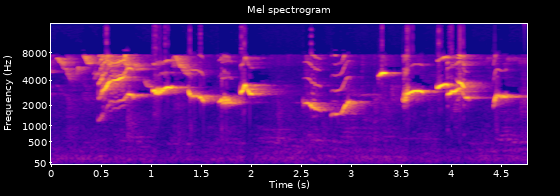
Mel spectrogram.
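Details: Black-breasted Oriental magpie-robin song used to coax caged birds into singing: a rich run of varied whistles, slurs and quick chirps, rising and falling phrases tumbling one after another for nearly five seconds, low steady hum in background.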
